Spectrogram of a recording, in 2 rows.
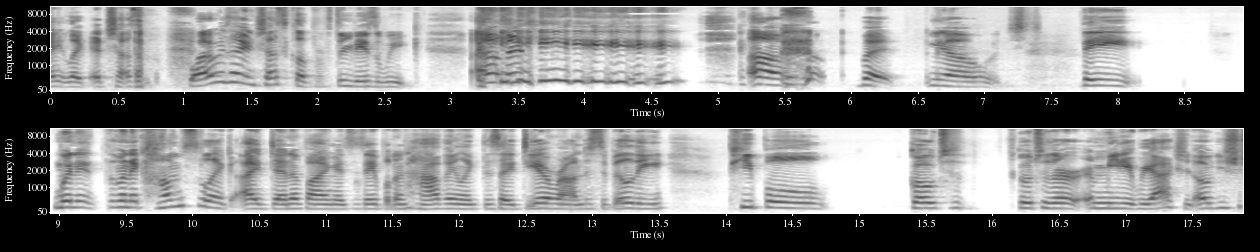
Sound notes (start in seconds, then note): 4.9 laughing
